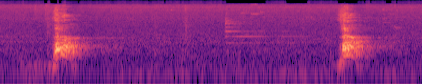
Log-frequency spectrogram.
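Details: Domestic dog barking twice, two sharp single barks about three seconds apart over a quiet background.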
